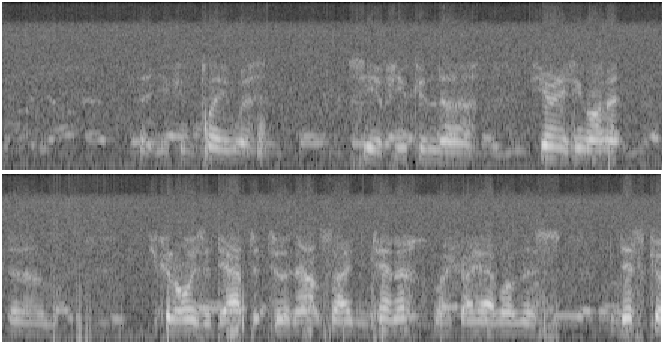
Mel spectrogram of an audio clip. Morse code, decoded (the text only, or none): none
